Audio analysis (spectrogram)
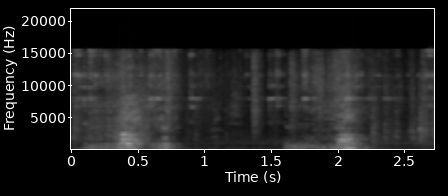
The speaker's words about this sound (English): Just nothing. Nothing happened. It's dogs.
